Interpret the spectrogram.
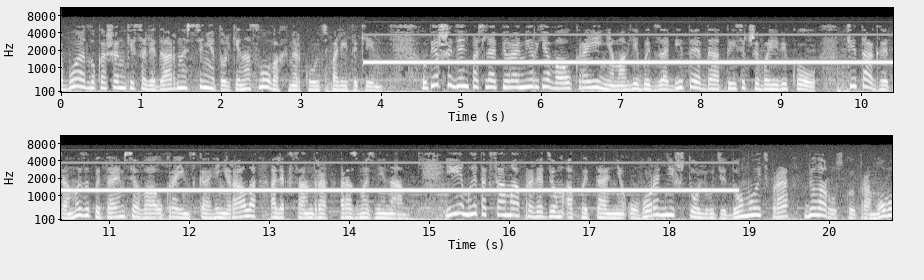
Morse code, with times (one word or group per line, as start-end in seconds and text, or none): none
